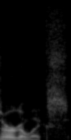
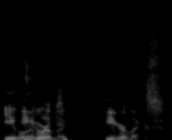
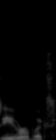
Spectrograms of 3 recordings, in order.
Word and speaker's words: Igorlix: His name's Ergalix, or how do you say it again? Igor, like Igor. Igorlix. His name's Igorlix.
